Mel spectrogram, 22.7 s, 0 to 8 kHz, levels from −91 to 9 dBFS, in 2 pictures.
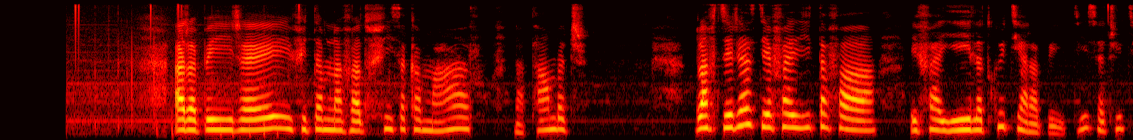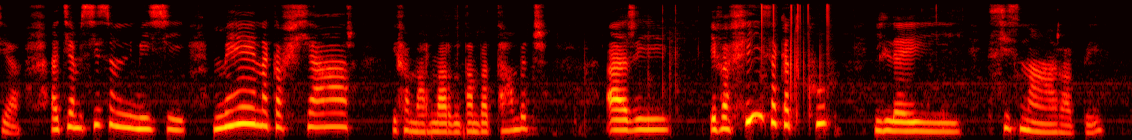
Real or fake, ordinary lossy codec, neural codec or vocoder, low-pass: real; MP3, 64 kbps; none; 7.2 kHz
